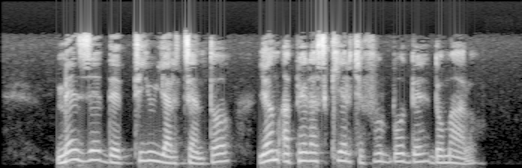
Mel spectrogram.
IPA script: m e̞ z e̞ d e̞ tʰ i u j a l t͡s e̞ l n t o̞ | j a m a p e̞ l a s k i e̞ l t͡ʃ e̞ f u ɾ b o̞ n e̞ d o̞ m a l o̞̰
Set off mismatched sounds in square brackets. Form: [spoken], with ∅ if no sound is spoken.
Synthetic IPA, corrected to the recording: m e̞ z e̞ d e̞ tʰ i u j a [ɾ] t͡s e̞ [∅] n t o̞ | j a m a p e̞ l a s k i e̞ l t͡ʃ e̞ f u ɾ b o̞ [d] e̞ d o̞ m a l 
